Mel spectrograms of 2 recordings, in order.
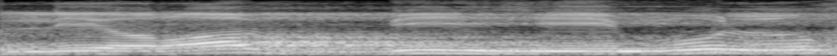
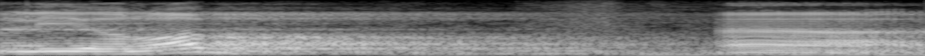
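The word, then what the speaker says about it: لِرَبِّهِمْ: Terus lilladzina stajabu matabi'i li rabbihimul husna. Li rabb, ro-nya ro apa? Ro tafhim, bukan lira ya, li rabbihim, li rabbihimul.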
